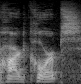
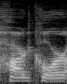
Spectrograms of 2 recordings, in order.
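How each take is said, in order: First: The last word ends with a corpse sound. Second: The last word ends in a plain core sound.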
